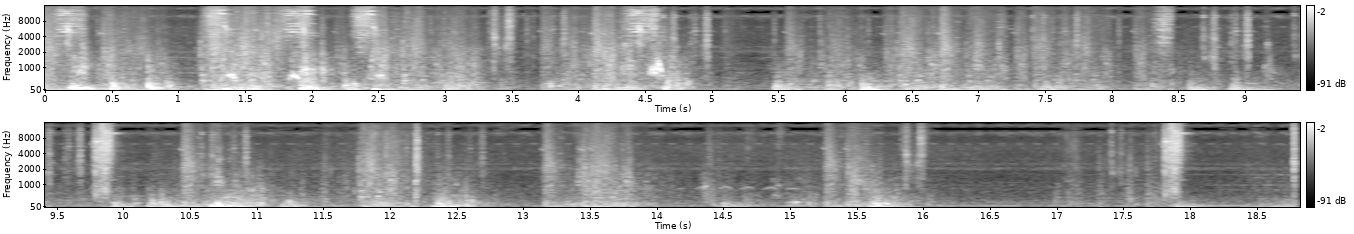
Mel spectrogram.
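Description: Wooden walls and ramps snap quickly into place with sharp knocks.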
